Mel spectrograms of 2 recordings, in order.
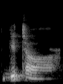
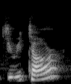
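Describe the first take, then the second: First: The U after G is silent. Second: The U vowel is pronounced after G. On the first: The speaker calls it right. "but guitar" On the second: The speaker calls it wrong. "It's not guitar"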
